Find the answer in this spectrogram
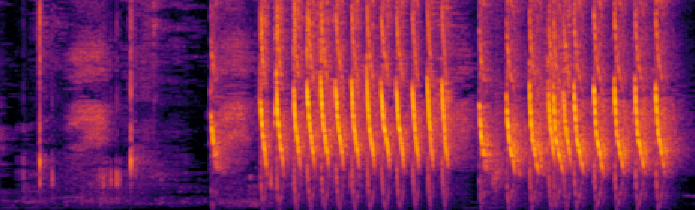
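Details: Master song of a pet weaver for training captive birds: a few soft chips, then fast dry ticking notes repeated several times a second in two bursts, with a buzzy high edge.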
